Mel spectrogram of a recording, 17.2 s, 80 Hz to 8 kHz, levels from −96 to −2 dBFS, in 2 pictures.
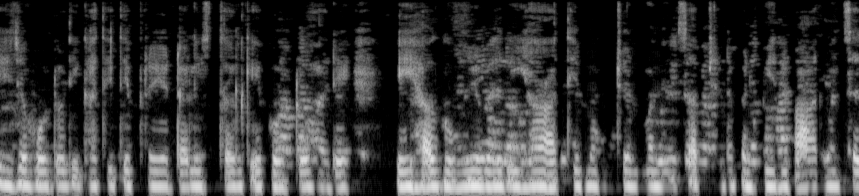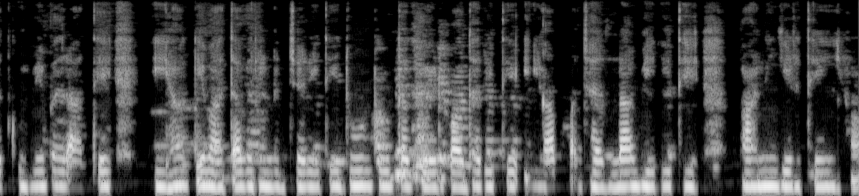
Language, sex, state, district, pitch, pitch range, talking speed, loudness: Chhattisgarhi, female, Chhattisgarh, Rajnandgaon, 180 Hz, 175-180 Hz, 160 wpm, -21 LUFS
